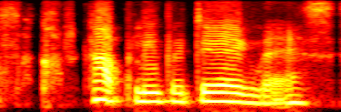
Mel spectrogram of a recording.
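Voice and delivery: put-on little giggle while talking. Retelling two women having a wee together, imitating giggling while talking. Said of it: "having a little giggle".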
